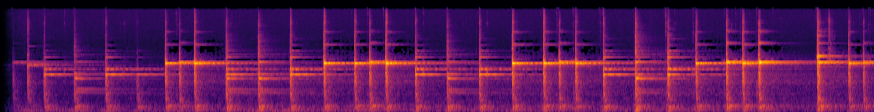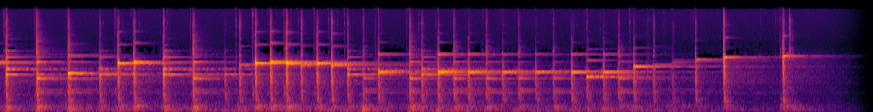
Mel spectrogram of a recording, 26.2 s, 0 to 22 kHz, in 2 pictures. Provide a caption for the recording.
Detuned Piano HorrorToyPiano
sounds a bit like a toy piano
from series of broken piano recordings made with zoom h4n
